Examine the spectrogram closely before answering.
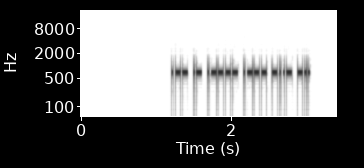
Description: Morse code, heard as a keyed tone, about 50 wpm, 700 Hz. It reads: WA1JXD
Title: USA Call Signs Repeated 2x 50wpm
